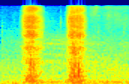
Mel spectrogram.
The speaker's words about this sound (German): So, das Schniefen. Ich glaube im Monaco-Abschnitt.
